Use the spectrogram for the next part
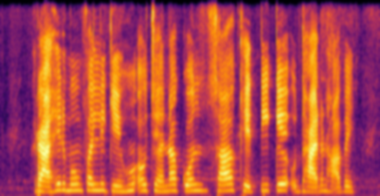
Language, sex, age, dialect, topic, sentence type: Chhattisgarhi, female, 18-24, Western/Budati/Khatahi, agriculture, question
